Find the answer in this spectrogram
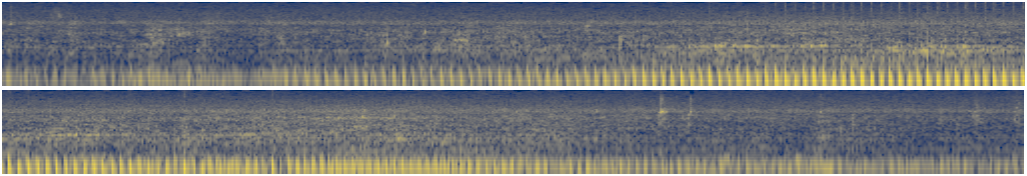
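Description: Low engine rumble of a passing motor vehicle, growing louder about three seconds in, loudest around four to five seconds, then fading.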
